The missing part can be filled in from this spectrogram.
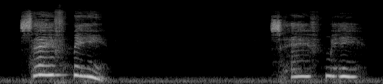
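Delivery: whispering doll voice. Narrating a game scene, voice the doll the player picks up: doll's whisper. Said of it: "it whispers".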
